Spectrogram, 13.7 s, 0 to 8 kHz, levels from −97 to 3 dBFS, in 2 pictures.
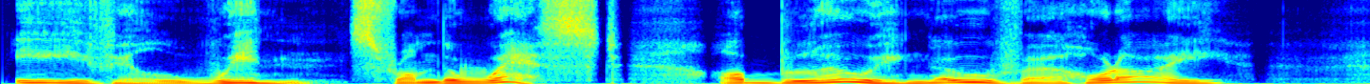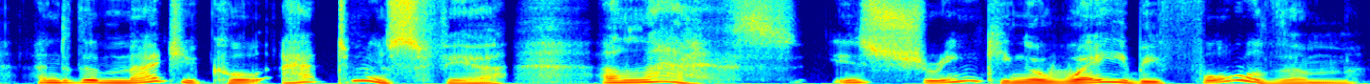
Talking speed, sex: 85 wpm, male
